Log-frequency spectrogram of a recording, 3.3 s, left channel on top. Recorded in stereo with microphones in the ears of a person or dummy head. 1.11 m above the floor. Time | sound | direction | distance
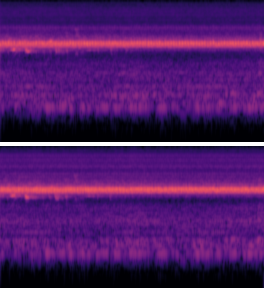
0.0 | an insect | 55° right (ahead or behind) | 1.5 m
